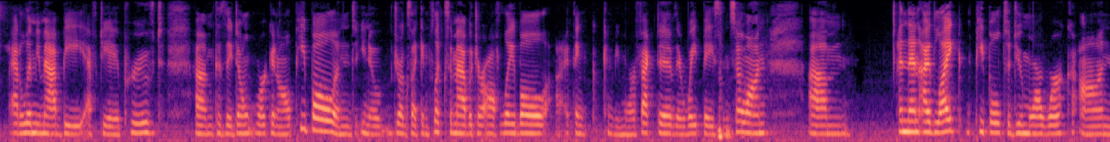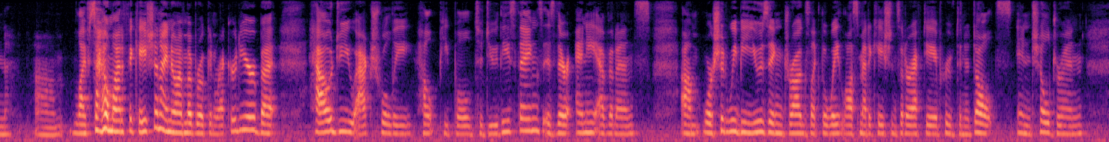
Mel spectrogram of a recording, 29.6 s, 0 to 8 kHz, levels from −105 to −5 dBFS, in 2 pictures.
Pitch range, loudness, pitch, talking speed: 180-205 Hz, -26 LUFS, 190 Hz, 180 wpm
